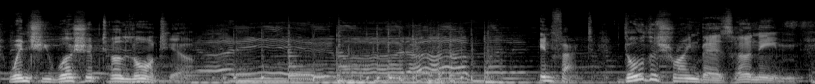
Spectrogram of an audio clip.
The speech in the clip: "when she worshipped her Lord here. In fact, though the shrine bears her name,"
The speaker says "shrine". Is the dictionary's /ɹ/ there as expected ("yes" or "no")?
yes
